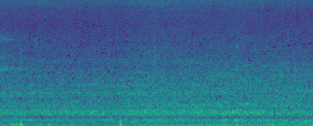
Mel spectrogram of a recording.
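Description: Honeybees swarm around a relocated beehive, their dense buzzing forming a steady, close hum that fills the whole stretch without pause.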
